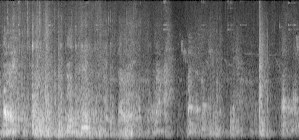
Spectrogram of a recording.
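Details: An English Bull Terrier attacks a lawn mower, giving harsh, uneven barks mixed with throaty growling, some close together and some spaced out, over the steady mechanical drone of the mower.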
